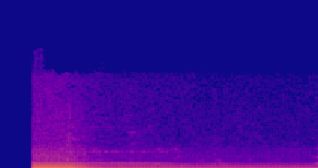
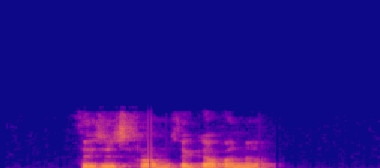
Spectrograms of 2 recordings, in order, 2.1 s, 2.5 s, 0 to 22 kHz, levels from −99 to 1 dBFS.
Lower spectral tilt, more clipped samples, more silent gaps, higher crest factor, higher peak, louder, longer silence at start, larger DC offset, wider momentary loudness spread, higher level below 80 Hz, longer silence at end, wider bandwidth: first, -8 dB/octave vs -6.5 dB/octave; neither; neither; about the same, 16 dB vs 18 dB; second, -26 dBFS vs -14 dBFS; second, -42 LUFS vs -31 LUFS; second, 0.2 s vs 0.55 s; neither; first, 18 LU vs 7 LU; first, -50 dBFS vs -66 dBFS; second, 0 s vs 0.75 s; first, 12.5 kHz vs 7.8 kHz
